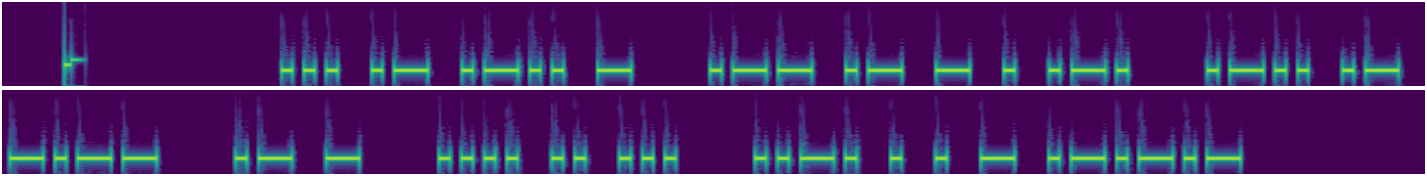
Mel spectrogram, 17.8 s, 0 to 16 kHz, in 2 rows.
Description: Morse code, heard as a keyed tone, about 17 wpm, 700 Hz. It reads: SALT WATER LAY AT HIS FEET.
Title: Sentences from Top 1000 Words - Review Part 5 - 17wpm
